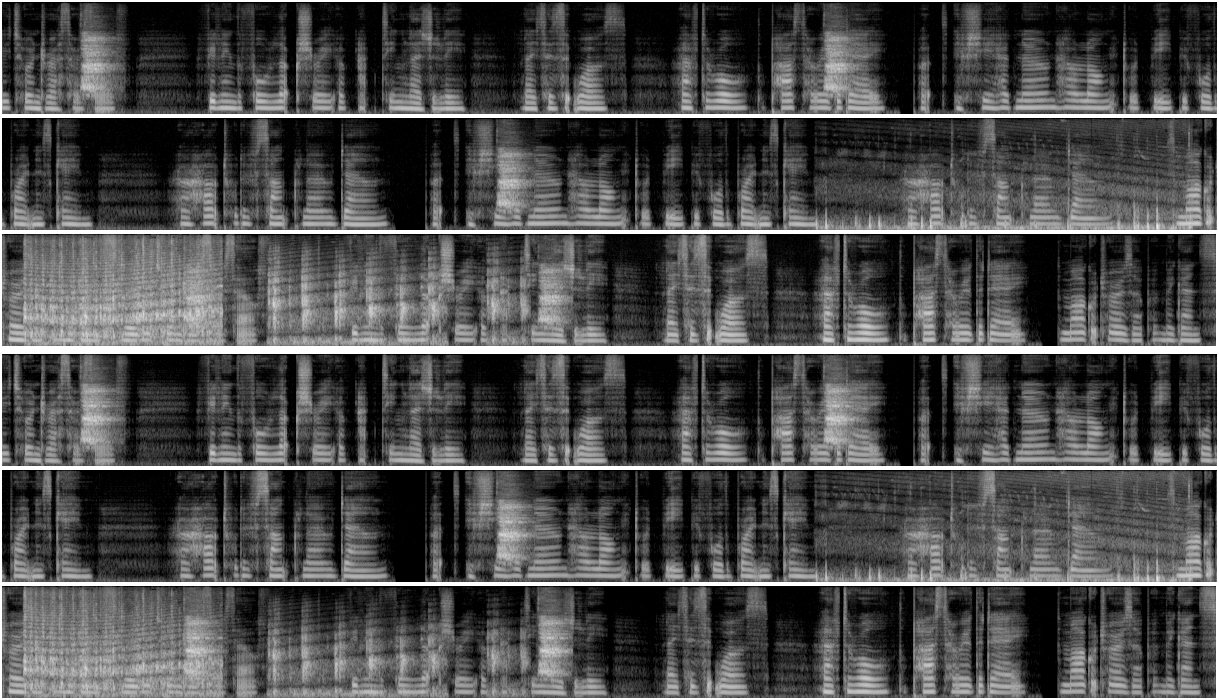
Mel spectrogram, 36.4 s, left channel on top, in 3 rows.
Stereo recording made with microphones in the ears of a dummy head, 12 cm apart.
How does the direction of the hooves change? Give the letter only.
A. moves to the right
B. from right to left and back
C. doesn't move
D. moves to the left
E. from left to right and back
D.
